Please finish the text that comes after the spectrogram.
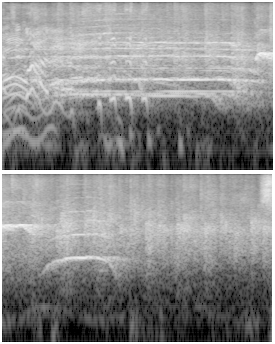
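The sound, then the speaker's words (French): An audience claps steadily and loudly for several seconds, the dense patter punctuated by rising whoops and cheers from the crowd throughout. “Applaudis encore, bon.”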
